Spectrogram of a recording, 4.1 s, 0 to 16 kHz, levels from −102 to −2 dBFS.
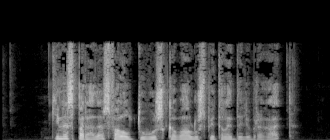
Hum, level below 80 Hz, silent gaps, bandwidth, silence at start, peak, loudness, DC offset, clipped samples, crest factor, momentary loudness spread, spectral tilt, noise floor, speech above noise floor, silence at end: none; -68 dBFS; none; 11.5 kHz; 0.65 s; -4 dBFS; -24 LUFS; under 0.1%; under 0.1%; 24 dB; 16 LU; -2 dB/octave; -70 dBFS; 44 dB; 0.45 s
